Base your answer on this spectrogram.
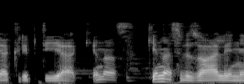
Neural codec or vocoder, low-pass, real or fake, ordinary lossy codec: none; 7.2 kHz; real; MP3, 32 kbps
